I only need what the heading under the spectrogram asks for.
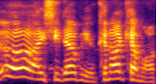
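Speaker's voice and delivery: meek, high-pitched, slow, simpering, begging voice. Retelling another speaker's message asking to come on: imitating a simpering plea. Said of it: "He just said".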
